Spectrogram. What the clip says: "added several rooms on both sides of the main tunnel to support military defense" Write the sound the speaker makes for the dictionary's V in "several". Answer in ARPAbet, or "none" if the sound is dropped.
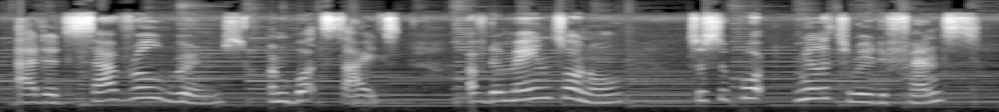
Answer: V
